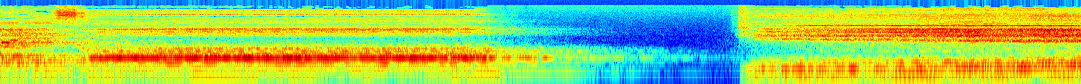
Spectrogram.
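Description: Vocal ensemble singing the Kyrie of a Renaissance polyphonic Requiem: low, long-held chords that die away in a reverberant tail about five seconds in, a moment of near silence, then the voices come in again together a little past seven seconds.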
